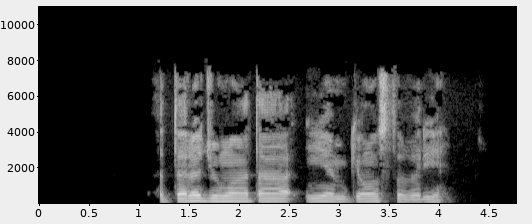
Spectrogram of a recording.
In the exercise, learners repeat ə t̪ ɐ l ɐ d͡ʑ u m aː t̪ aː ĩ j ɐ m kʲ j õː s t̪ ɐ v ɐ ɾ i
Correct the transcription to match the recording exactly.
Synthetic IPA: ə t̪ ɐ ɾ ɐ d͡ʑ u m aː t̪ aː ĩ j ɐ m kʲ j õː s t̪ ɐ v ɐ ɾ i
